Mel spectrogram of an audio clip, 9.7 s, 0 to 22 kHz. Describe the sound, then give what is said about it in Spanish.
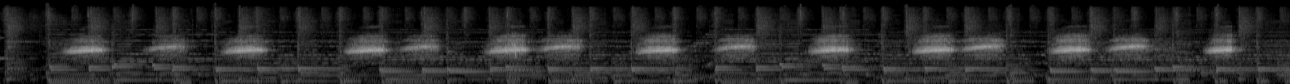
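Eight frogs and toads croaking in a steady, rapid series of short, bright calls, roughly two per second, fairly loud, with a soft musical backing underneath and no talking. “8 ranas y sapos. 1, 2, 3, 4, 5, 6, 7 y 8. ¿Y cómo cantan los sapos?”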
